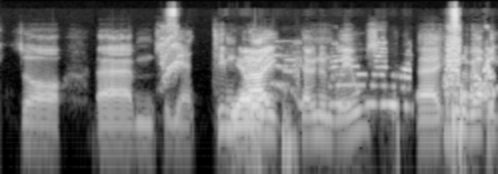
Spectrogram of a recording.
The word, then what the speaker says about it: Draig: I'd been saying Draig for so long, even to Ash Williams. I was calling it the pronunciation down to a T.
